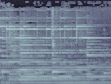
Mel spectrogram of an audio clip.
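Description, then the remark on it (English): A small silver bell on Rocky's collar jingles brightly and steadily with a shimmering, tinkling tone and a few faint extra shakes partway through; no one speaks. “That jingle sound came from a small silver bell that he wore on his collar.”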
